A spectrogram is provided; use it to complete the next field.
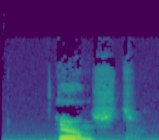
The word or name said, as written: Ernst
